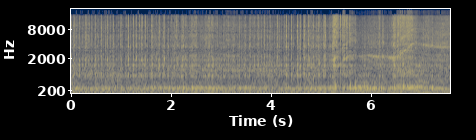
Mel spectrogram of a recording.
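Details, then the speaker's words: Turbocharged KA-engined Nissan 240 with no tune, timing being adjusted: revs hunt up and down irregularly with hiss and whoosh; check engine light flashing codes, suspected complaining about MAP and air-fuel ratio from lacking a tune. Surging idle. "it has no tune that's why rooms like this but the check engine lights flashing fast on three four five and then slow on one and two"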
